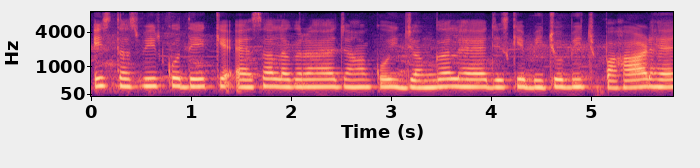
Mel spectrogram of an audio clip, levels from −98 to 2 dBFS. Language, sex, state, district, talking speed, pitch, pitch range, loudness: Hindi, female, Jharkhand, Deoghar, 185 wpm, 230 Hz, 225-235 Hz, -12 LUFS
